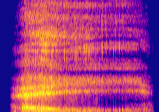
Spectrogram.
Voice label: male creepy hey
